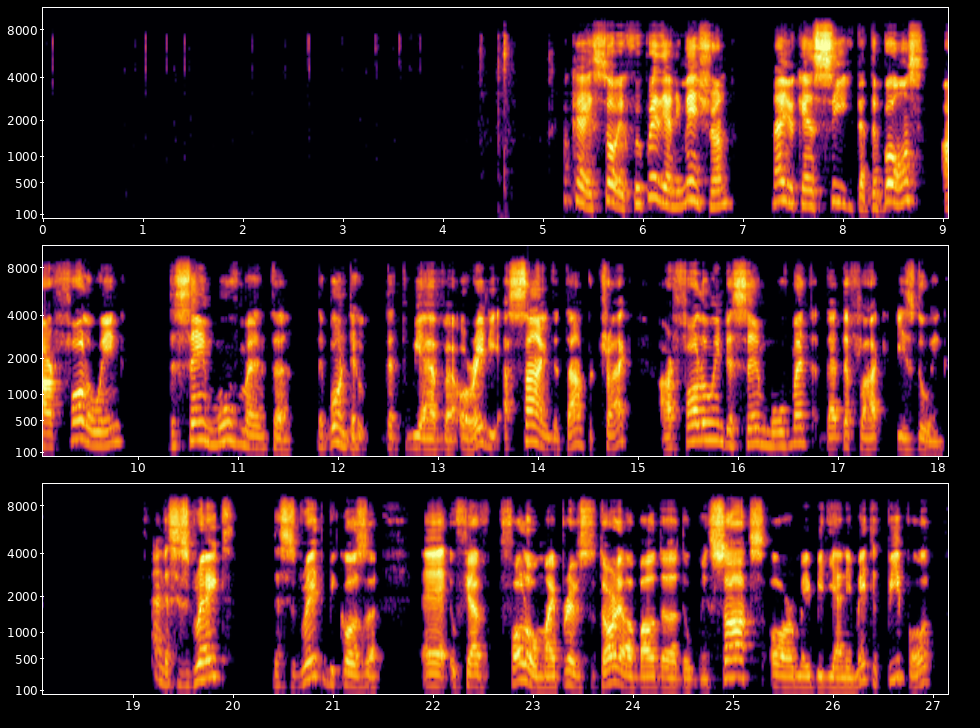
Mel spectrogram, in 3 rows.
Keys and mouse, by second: 0.1 click, 0.8 click, 1.3 click, 1.4 click, 2.1 click, 2.4 click, 2.6 click, 3.3 click, 3.6 click, 3.7 click.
